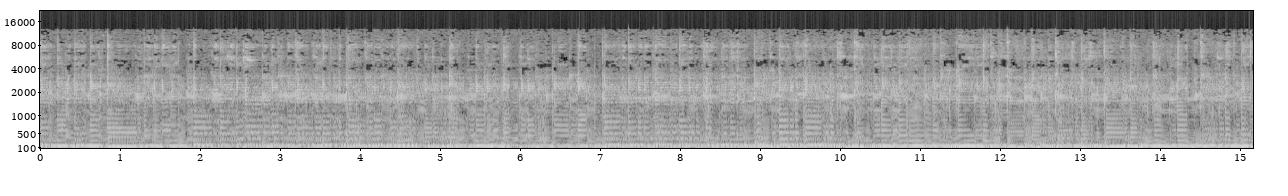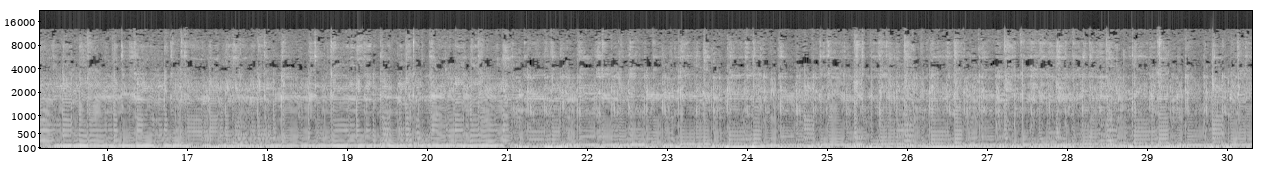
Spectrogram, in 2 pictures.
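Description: Unaccompanied electric bass guitar solo: long held low notes, moving into a busier, shifting low line about twenty seconds in.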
